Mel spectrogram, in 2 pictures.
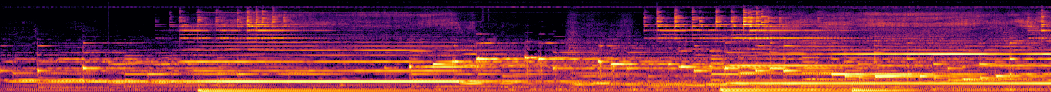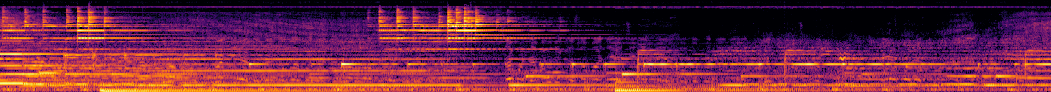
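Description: Slow, meditative instrumental music with deep sustained drones and long held tones, soft melodic lines drifting above, steady and calm at moderate volume with no voices.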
